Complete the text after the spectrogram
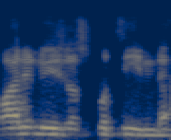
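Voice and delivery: ordinary talk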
